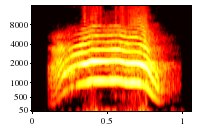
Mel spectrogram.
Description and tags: Female Scared Scream
Female screams for a horror movie. Recorded using a Rode NT2-a microphone.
